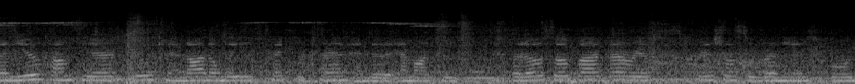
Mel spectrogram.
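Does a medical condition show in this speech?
No.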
